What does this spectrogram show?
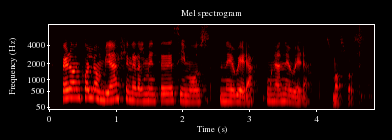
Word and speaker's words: nevera: Nevera. Muy bien, recuerden, la pronunciación es Nevera.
